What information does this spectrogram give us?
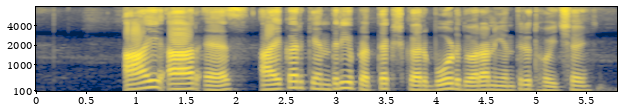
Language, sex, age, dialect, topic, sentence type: Maithili, male, 25-30, Eastern / Thethi, banking, statement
